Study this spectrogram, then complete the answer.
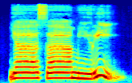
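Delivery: slow recitation, "samiri" pressed on "ri"; stressed final syllable. Shown as a demonstration. Teacher demonstrating naber, slow chant with stressed ending. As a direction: chant slowly and lean on the last syllable of "samiri". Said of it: "dengan naber".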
